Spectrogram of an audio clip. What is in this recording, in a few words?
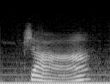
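"zha3", Mandarin pinyin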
